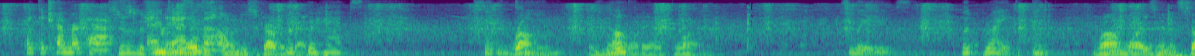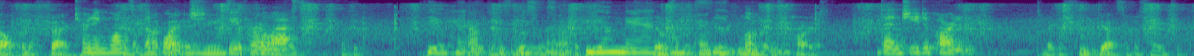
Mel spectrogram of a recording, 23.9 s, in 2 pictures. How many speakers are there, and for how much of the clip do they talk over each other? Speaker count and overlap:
three, about 39%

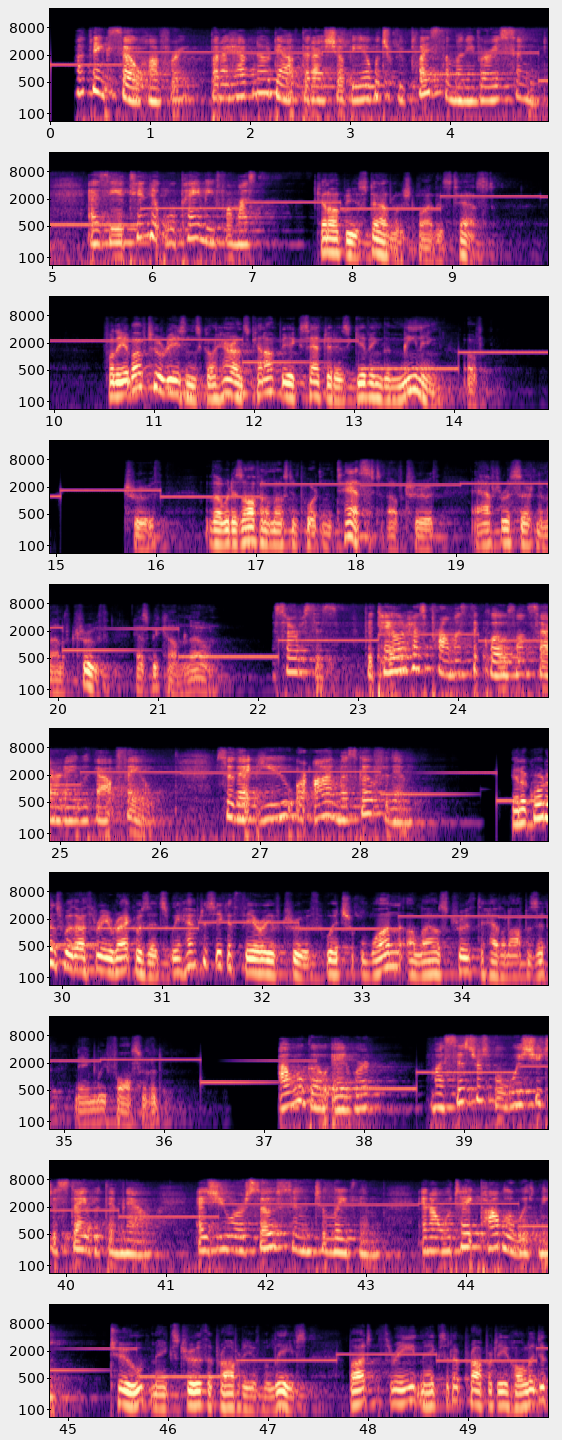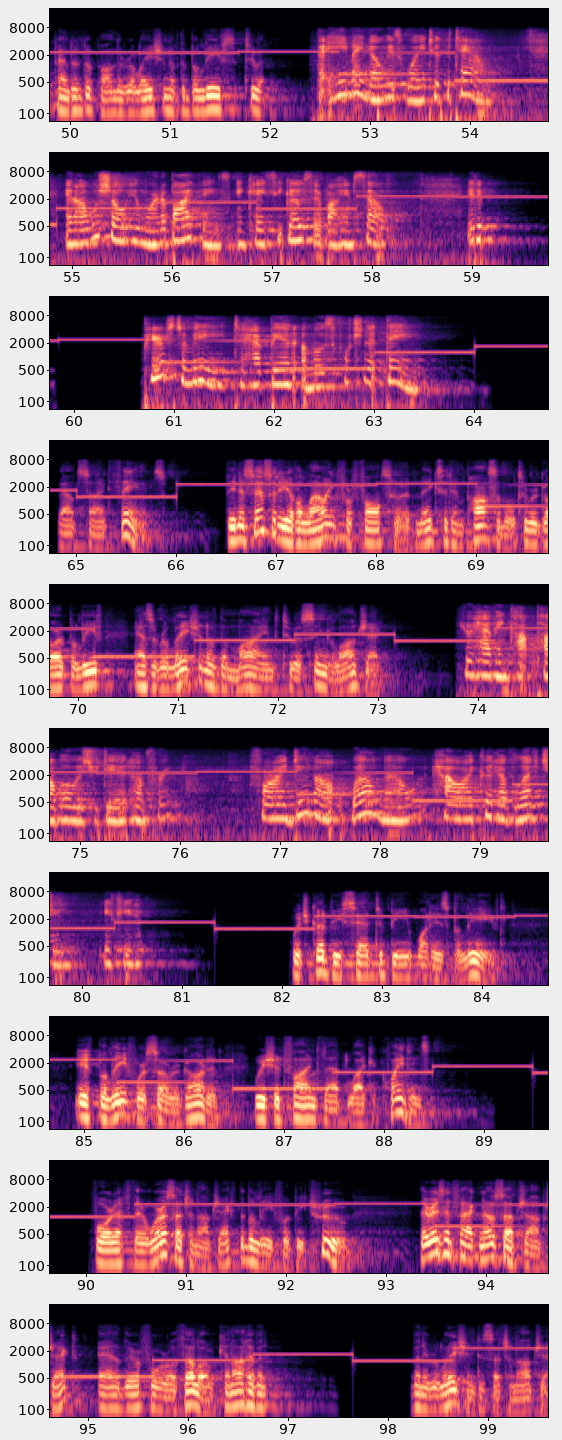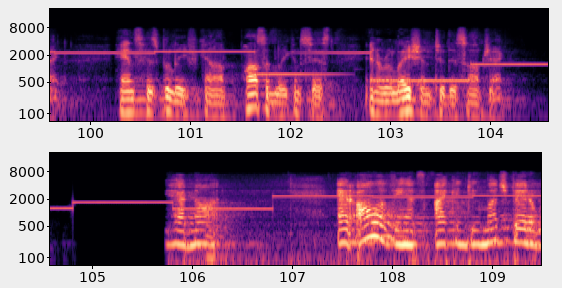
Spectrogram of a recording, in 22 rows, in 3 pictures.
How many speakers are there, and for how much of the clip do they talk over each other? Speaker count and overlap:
two, no overlap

